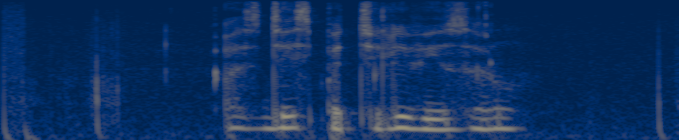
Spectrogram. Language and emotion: Russian, neutral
